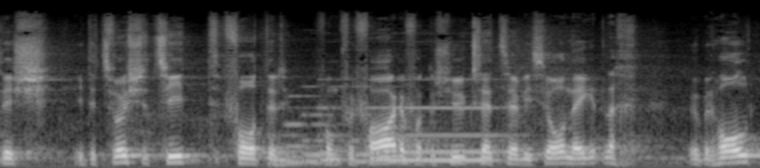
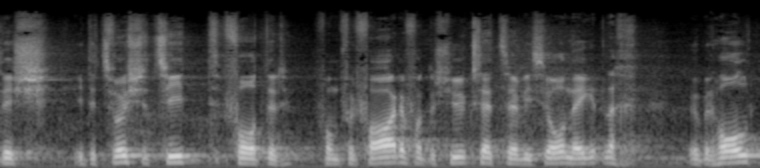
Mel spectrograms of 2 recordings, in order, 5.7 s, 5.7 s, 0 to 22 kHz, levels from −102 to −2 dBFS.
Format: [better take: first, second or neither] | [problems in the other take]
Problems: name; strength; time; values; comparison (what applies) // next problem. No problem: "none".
second | background sound (Organ); 12 dB below the speech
